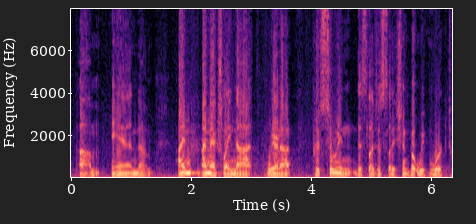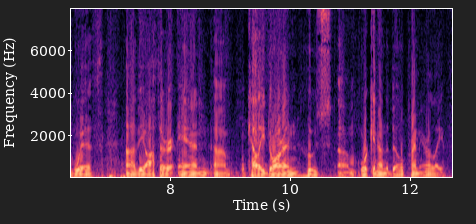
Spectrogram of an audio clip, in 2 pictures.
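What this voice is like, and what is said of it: Slightly hoarse voice. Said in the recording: “my throat's a little bit hoarse today”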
